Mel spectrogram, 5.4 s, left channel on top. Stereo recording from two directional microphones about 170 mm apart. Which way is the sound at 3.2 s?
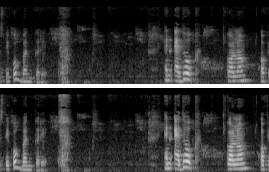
30° right (ahead or behind).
